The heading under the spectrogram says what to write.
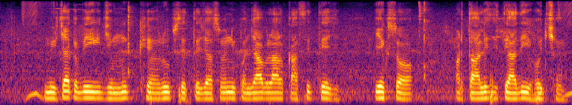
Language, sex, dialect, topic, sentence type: Maithili, male, Southern/Standard, agriculture, question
